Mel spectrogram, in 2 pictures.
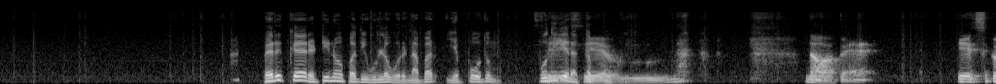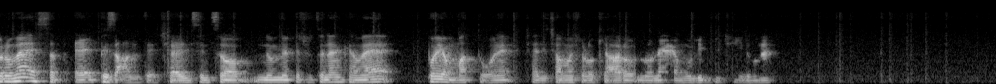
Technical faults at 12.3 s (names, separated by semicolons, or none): none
